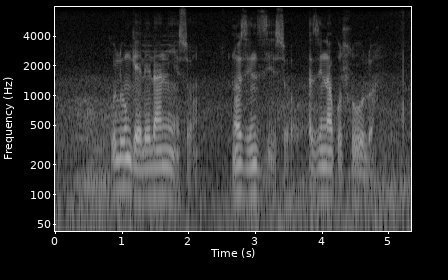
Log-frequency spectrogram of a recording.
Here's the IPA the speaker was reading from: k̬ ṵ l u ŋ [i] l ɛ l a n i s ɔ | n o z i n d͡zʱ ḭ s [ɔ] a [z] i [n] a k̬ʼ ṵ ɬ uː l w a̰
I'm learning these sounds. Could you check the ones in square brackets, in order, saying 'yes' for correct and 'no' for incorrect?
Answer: no, yes, yes, yes

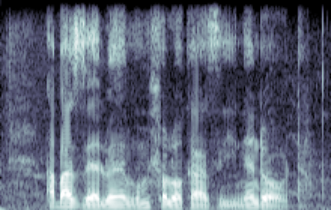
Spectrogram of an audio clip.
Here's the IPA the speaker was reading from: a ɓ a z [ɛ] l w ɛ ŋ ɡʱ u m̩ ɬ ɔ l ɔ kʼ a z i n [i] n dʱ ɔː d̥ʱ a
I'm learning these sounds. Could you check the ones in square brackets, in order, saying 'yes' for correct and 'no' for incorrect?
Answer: yes, no

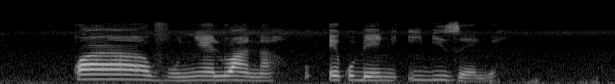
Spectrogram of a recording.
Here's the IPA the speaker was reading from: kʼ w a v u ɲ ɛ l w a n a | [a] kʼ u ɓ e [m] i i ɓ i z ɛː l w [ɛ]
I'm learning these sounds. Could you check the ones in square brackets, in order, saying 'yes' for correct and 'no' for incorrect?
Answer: no, no, yes

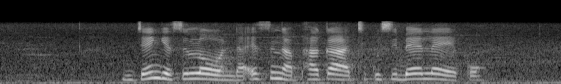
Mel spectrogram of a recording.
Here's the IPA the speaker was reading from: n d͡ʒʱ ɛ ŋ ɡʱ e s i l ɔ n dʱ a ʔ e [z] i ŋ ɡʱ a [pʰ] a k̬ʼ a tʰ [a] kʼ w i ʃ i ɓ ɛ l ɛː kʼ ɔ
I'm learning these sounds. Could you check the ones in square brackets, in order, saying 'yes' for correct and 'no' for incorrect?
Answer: no, yes, no

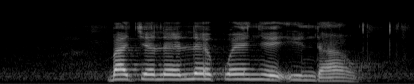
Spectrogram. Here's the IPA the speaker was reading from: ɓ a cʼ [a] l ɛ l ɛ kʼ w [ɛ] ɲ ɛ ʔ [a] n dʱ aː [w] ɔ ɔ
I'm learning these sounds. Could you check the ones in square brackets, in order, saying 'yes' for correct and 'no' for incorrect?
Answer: no, yes, no, yes

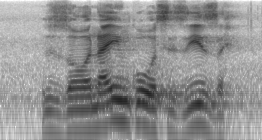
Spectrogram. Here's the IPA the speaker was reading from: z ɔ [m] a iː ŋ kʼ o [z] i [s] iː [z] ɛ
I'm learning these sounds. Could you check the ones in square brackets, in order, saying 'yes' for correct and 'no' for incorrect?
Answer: no, no, no, yes

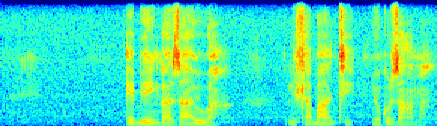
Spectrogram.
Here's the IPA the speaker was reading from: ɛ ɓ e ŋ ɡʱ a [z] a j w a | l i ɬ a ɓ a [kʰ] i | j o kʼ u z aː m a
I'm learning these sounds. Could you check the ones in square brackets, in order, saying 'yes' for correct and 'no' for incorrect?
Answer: yes, no

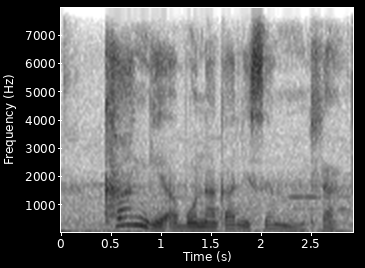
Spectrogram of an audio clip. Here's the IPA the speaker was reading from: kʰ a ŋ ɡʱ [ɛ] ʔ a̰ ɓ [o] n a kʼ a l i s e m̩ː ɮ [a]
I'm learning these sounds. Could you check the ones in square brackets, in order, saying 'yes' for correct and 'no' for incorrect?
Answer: yes, no, yes

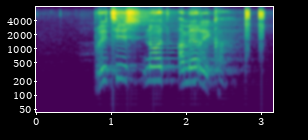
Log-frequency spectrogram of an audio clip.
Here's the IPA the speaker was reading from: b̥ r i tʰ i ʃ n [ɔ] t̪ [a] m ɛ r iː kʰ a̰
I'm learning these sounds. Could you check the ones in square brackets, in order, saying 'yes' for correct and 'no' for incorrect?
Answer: yes, yes

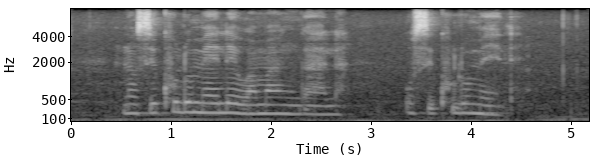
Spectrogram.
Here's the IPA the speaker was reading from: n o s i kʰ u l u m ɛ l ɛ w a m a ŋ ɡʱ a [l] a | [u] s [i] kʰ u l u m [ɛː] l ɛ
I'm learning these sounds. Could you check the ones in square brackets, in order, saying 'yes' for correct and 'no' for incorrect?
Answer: yes, yes, yes, yes

